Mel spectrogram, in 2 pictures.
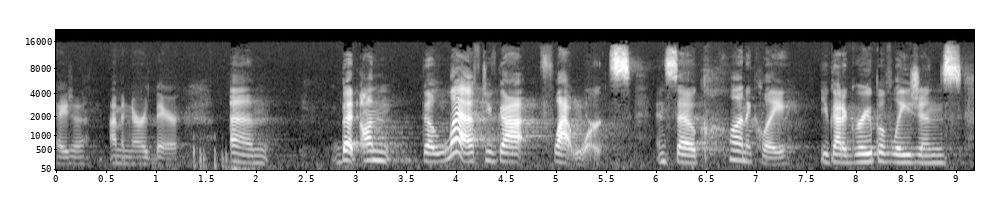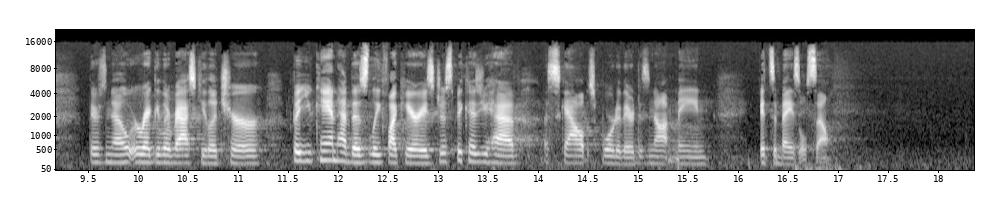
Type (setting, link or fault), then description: setting, live audience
